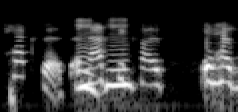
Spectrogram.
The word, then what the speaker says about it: Texas: And we don't say Tejas, right? We say Texas.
